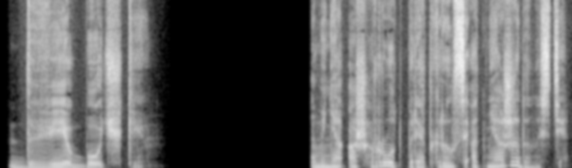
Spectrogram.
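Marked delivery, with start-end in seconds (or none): 0.1-1.5 slow, spiteful growl. A narrator's reading. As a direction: drag it out with malice. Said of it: "также злобно добавил".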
